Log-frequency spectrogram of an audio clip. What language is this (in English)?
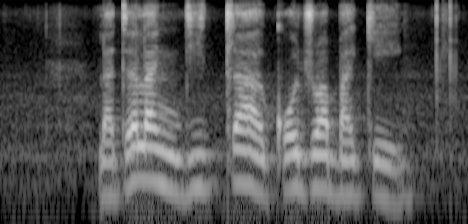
Southern Sotho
